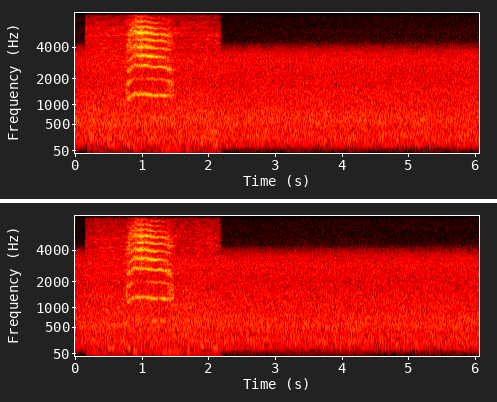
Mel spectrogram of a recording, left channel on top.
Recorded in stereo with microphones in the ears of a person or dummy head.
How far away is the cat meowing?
About 0.8 m.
